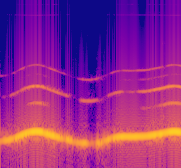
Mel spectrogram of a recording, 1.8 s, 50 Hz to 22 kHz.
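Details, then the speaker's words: Modified Minelab GP3000/GP3500 detector with exposed circuit board: steady mid-pitched tone wavers slowly up and down; a bit of moving air over the electronics changes component values and sets off a false signal. "I'll turn it up a bit louder like there you go just a bit of air that's how sensitive they are"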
